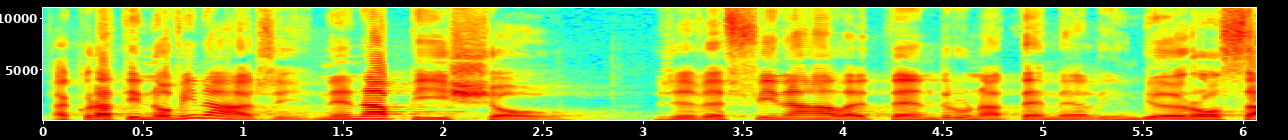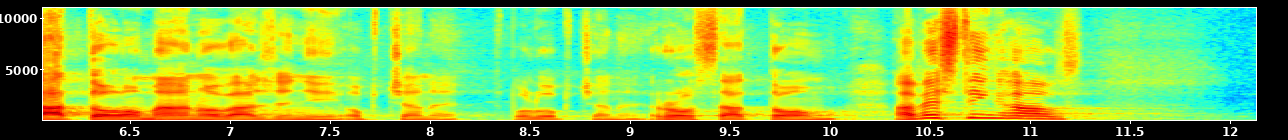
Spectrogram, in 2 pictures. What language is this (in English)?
Czech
